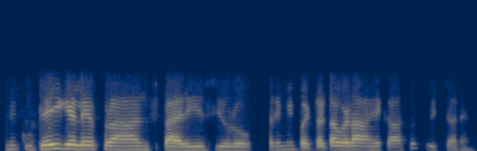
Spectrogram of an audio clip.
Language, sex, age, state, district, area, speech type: Marathi, female, 60+, Maharashtra, Mumbai Suburban, urban, conversation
